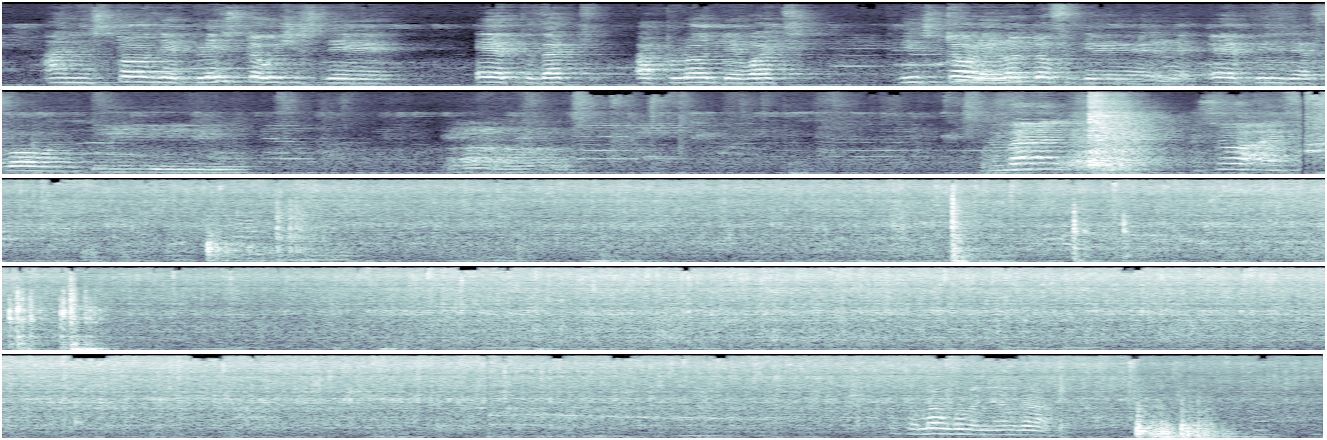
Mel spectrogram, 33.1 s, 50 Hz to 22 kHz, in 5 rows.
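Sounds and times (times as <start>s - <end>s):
pans and utensils clattering: 13.4s - 21.0s, 31.7s - 33.0s.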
